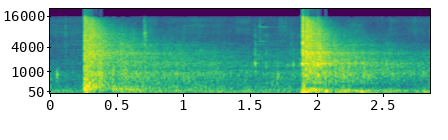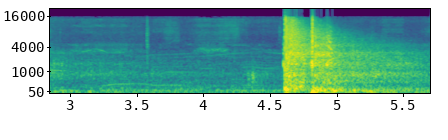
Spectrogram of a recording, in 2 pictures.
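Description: Three aerial firework shells bursting with sharp bangs, about a quarter second, two seconds and four and a half seconds in, each followed by a long rolling echo that slowly dies away.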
